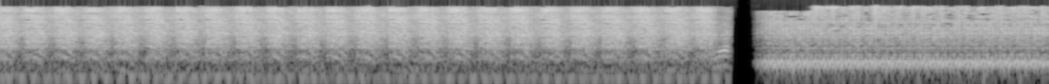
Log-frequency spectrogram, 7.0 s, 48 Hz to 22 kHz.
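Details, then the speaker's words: Mitsubishi L300 diesel with heavy blow-by, as received and cold in the morning: long uneven cranking chugs about 2.5 per second that never catch. Compression is suspected very weak; the piston ring gap was found at 5 mm. "Oke teman-teman, ini kondisi awal mesin L300 ini pada saat datang itu dihidupkan pagi itu sangat kesulitan ya, tidak hidup-hidup ya, kemungkinan kompresinya sudah sangat lemah sehingga sulit dihidupkan."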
